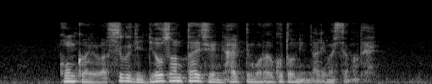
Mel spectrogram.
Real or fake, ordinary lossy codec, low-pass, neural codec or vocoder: fake; none; 7.2 kHz; codec, 16 kHz, 4 kbps, FunCodec, trained on Chinese and English, 50 frames a second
